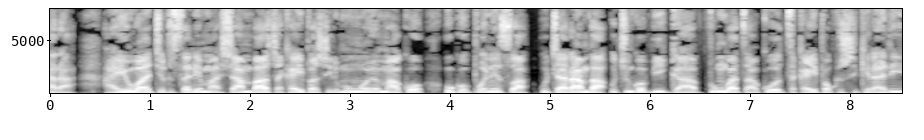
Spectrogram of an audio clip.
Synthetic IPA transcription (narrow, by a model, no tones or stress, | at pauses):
ɦaiwad͡ʒe̞rusaɾe̞maʃambaʐakaip̬aʐiɾimumo̞jo̞mako̞uɡʱo̞po̞ne̞swaut͡ʃaɾambaʔut͡ʃiŋɡo̞ʋiɡʱap͡fuŋɡwad͡zako̞d͡zakaipakuʂikiɾariːi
